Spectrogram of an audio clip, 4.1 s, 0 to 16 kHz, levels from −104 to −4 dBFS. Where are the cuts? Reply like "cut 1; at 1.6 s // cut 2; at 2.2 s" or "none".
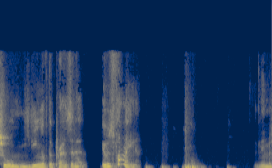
cut 1; at 1.3 s // cut 2; at 2.6 s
